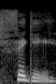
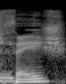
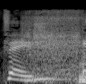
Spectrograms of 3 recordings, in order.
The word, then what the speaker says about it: Feig: I have it here pronounced Figgy. Oh, I could be completely wrong. I think it's Phage. Phage. It is spelled like beige.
